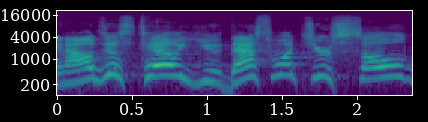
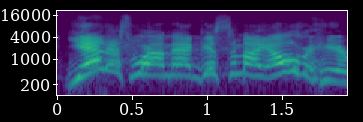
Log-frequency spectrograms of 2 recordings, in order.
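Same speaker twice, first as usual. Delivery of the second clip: higher, louder frantic shout; freaking out; 5 semitones higher, 5 dB louder, much faster than usual. Retold or imitated. Father demanding help from the dispatcher, acted frantic shout. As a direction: shout for help, acting out the desperation. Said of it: "I'm freaking out".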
